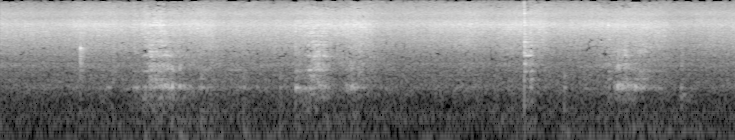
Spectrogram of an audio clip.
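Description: Chicken and shredded vegetables sizzling in a hot pan, stirred with a metal spoon: a steady frying hiss with three scraping strokes and two sharp clicks of the spoon against the pan.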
